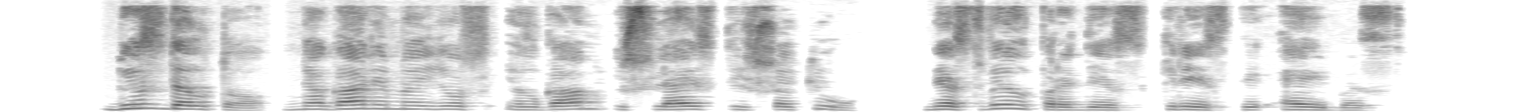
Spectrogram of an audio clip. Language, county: Lithuanian, Kaunas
